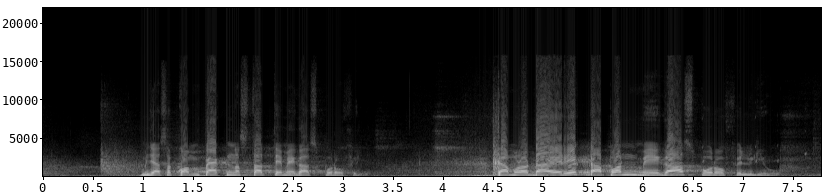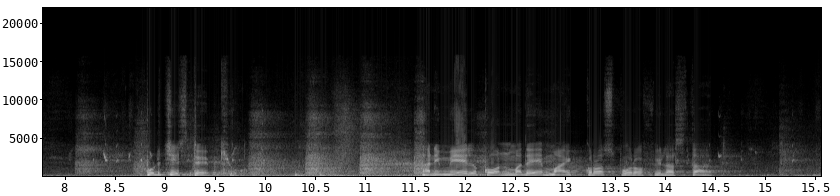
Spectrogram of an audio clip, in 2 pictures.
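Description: A man speaks calmly and clearly, close by, in a slightly echoing room.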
